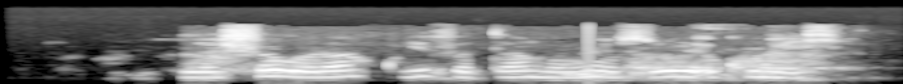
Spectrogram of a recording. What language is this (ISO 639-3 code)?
kin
